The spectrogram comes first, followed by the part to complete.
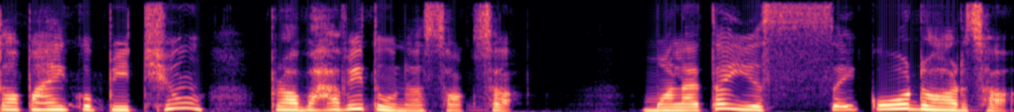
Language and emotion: Nepali, fearful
